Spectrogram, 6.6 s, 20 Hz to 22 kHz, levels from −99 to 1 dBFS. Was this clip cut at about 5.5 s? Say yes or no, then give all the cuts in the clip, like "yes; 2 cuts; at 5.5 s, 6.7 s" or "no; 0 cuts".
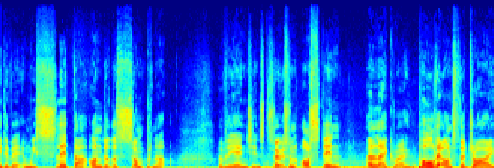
yes; 2 cuts; at 3.5 s, 5.5 s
